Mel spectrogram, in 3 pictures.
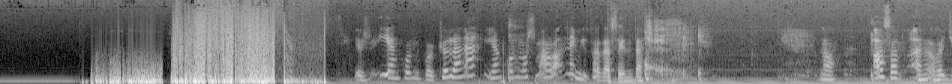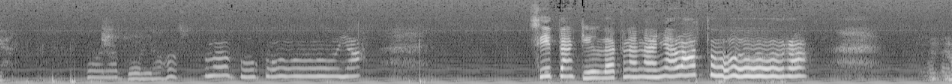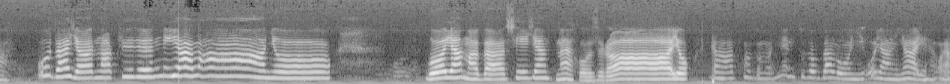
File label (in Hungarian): nyelvjaras gyujtesek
